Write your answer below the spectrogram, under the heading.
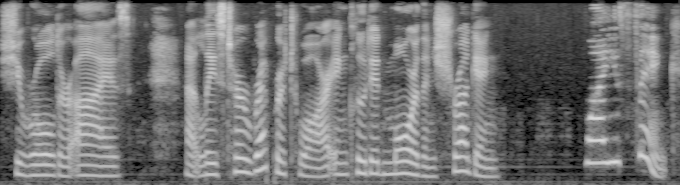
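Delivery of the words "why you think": very high-pitched, patronizing, condescending tone. She answers the narrator's question, in a condescending tone. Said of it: "in a tone that suggested I might be missing a few brain cells".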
